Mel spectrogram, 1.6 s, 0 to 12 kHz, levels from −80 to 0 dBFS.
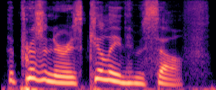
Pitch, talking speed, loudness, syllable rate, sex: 220 Hz, 185 wpm, -14 LUFS, 6.0 syllables/s, female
